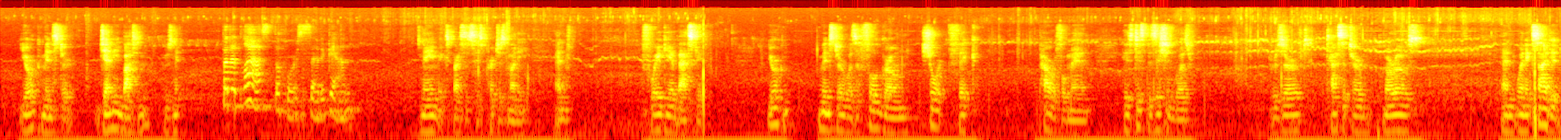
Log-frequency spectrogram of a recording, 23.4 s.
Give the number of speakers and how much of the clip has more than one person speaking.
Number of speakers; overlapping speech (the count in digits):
2, no overlap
